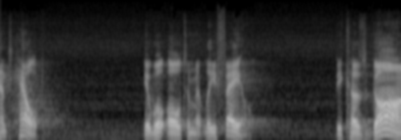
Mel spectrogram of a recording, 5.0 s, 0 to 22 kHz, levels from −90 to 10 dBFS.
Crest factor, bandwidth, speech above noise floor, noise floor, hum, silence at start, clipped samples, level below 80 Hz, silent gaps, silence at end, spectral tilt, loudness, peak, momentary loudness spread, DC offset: 20 dB; 17 kHz; 37 dB; -60 dBFS; none; 0 s; under 0.1%; -72 dBFS; none; 0 s; -5 dB/octave; -23 LUFS; -4 dBFS; 15 LU; under 0.1%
